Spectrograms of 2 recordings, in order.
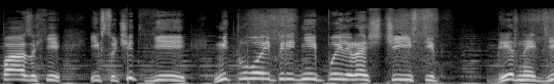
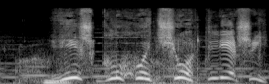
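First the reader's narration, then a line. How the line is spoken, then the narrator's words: Group muttering under breath. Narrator (Russian): пробормотали все в полголоса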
